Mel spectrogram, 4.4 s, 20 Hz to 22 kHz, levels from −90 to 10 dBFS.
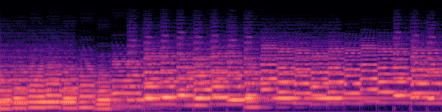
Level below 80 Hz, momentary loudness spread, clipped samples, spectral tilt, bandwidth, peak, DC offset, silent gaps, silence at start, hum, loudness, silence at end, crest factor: -68 dBFS; 5 LU; under 0.1%; -6 dB/octave; 8 kHz; -2 dBFS; 0.2%; none; 0 s; none; -17 LUFS; 0 s; 14 dB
